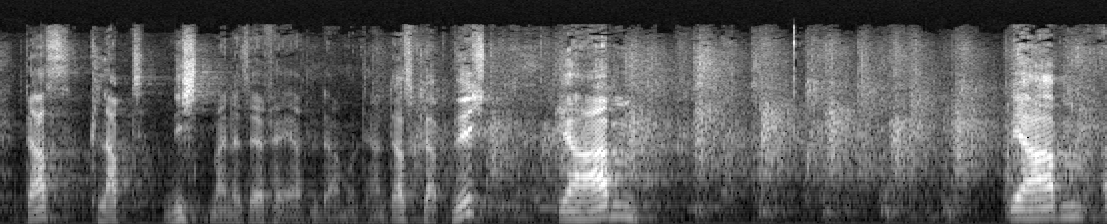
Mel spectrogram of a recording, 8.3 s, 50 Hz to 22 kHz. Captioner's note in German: Beifall BÜNDNIS 90/DIE GRÜNEN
